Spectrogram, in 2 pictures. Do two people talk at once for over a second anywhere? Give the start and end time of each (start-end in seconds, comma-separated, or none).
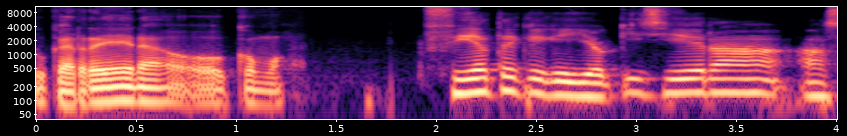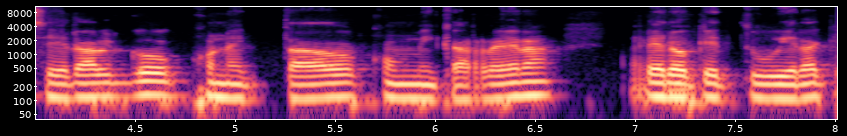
none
